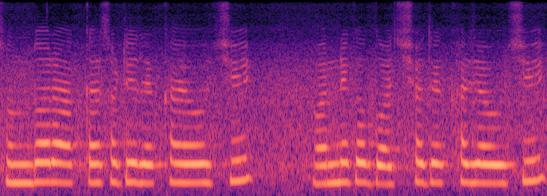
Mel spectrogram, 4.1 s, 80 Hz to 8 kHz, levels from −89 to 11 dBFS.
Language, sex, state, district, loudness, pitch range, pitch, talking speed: Odia, female, Odisha, Malkangiri, -12 LUFS, 280-290 Hz, 285 Hz, 100 wpm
